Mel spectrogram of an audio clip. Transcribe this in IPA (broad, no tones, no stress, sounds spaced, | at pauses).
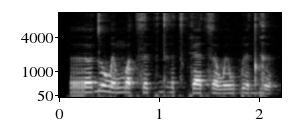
r ɵ d u w ɪ ŋʷ a t͡s ɨ k dʱ ɨ t͡s k ɛ t͡s ɵ w ɨ w ɓ ɨ d ɡ ɨ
